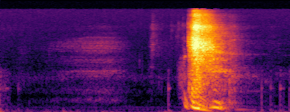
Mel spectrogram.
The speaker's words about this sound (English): sorry, I'm gonna sneeze.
